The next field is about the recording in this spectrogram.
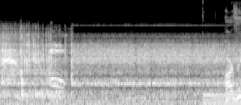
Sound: crash; static crackling

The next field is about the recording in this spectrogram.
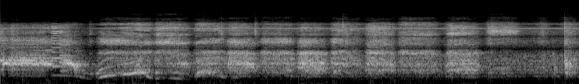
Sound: breaths heavy with rage

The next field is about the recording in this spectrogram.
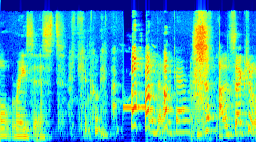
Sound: beep

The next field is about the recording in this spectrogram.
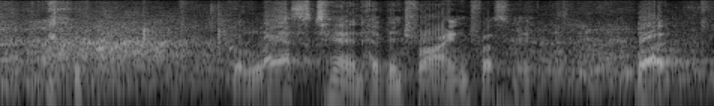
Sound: audience laughing; laughs

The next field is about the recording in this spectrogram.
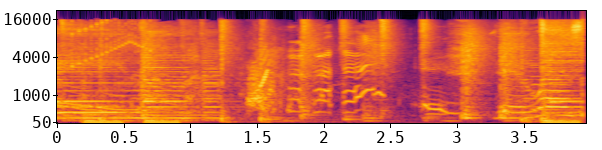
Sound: dog giggles; dog barks

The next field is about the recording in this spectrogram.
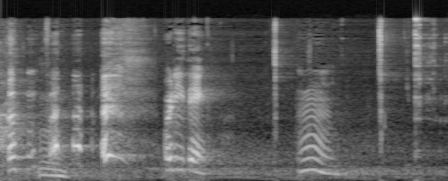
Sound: laughs

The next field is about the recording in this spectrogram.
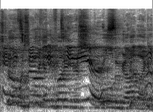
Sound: laughter

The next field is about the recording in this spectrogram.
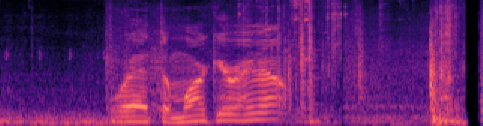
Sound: keys jangling; car door clicks shut

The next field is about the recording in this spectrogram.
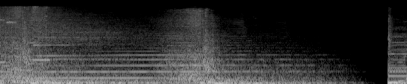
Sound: conch blowing

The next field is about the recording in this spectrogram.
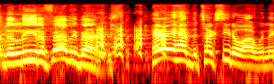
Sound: laughing

